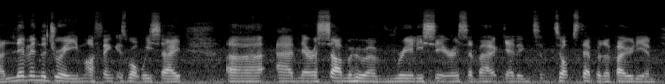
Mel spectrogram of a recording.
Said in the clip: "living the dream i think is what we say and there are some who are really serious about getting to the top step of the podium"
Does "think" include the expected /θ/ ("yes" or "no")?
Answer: yes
